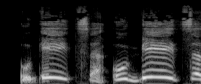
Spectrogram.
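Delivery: piercing, very high, accusing shriek. After her husband confirms the children are dead, the wife is screaming. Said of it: "закричала его жена".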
